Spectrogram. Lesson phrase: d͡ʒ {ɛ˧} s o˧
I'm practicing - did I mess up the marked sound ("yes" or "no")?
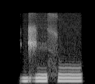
yes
